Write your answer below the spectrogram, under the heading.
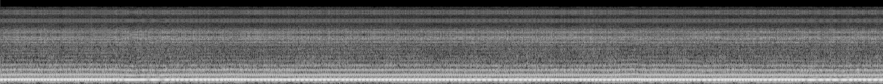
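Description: Motors and propellers of a DJI F450-clone quadcopter, heard from the camera mounted on its frame, running as a loud, steady pitched hum as it climbs. The pitch shifts slightly about a second in and again about six seconds in.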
